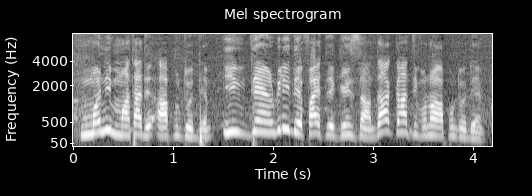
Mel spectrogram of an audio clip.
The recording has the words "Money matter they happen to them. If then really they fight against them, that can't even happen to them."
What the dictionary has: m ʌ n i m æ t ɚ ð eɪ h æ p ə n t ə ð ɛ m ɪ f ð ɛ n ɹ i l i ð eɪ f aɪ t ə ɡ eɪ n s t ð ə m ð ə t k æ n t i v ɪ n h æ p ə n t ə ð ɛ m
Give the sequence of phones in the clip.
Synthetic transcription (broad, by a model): m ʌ n i m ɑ t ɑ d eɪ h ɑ p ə n t ə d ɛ m ɪ f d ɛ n ɹ i l i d eɪ f aɪ t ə ɡ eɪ n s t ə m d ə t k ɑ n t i f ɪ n h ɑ p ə n t ə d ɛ m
